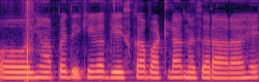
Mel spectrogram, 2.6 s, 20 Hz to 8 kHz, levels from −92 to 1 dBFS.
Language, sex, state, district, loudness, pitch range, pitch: Hindi, female, Maharashtra, Washim, -23 LUFS, 195-200 Hz, 195 Hz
